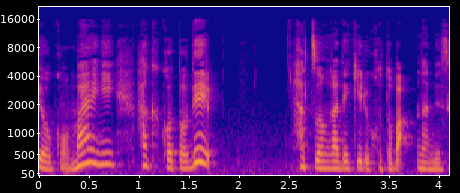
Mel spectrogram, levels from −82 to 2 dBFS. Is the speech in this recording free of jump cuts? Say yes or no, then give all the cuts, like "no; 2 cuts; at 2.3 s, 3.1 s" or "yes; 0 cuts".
yes; 0 cuts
